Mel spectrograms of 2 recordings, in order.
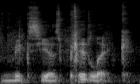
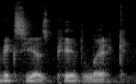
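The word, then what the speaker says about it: Mxyzptlk: all people or all characters the death of mixia's pidlick which is the original pronunciation of the name Mixie as PID lick four syllables because I know people are always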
